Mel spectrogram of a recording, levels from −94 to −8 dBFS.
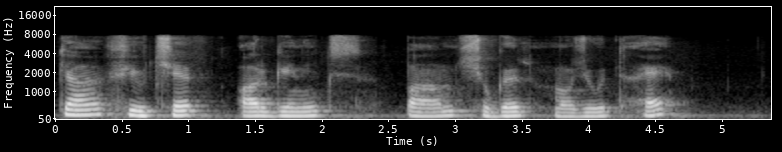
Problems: none marked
